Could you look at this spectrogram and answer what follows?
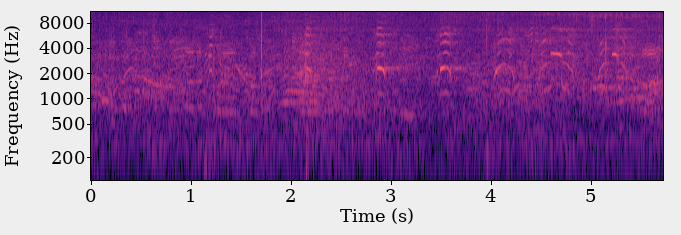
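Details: A crowd of Common Gulls (Larus canus) in Sweden calls at once: overlapping nasal, mewing cries and short squeals, several every second, over a steady outdoor hiss.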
